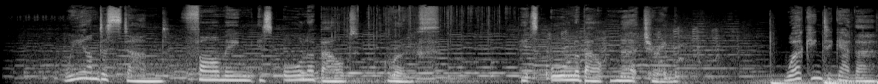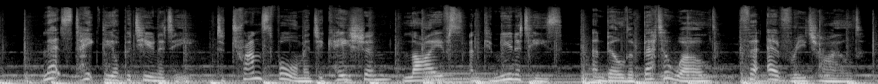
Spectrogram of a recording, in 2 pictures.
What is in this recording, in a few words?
Corporate reel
